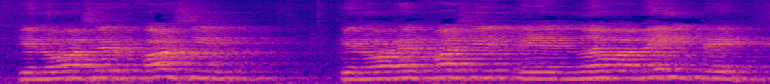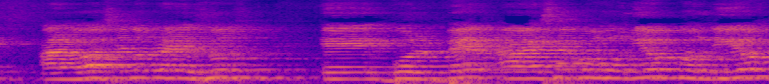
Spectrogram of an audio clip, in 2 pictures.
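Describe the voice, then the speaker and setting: High-voiced man preaching in an echoey church. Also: pushed and bright. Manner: repeats phrases for emphasis, calls out to the congregation. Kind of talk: sermon. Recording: echoey church hall with long reverb.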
